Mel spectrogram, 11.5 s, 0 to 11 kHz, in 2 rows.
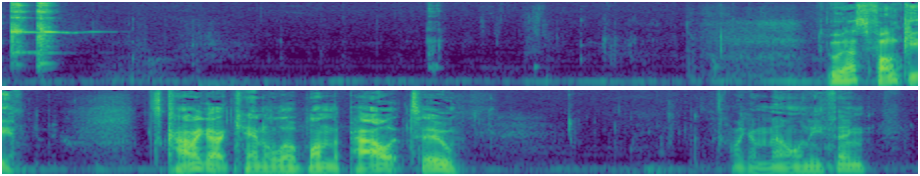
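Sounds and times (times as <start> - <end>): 
glasses clinking in a toast: 0.0 - 0.7
low hum: 0.0 - 11.4
speech: 5.2 - 5.9, 6.7 - 8.6, 10.3 - 11.2.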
